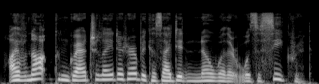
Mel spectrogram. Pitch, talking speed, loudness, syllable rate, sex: 185 Hz, 265 wpm, -18 LUFS, 7.4 syllables/s, female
